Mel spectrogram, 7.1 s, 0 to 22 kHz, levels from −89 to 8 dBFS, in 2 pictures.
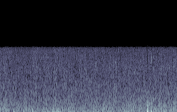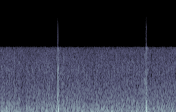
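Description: GSM full-rate codec damage runs through the whole speech clip. The sound is coded by modelling the vocal tract and exciting it with a regular pulse train that keeps only a third of the excitation samples. The result is a plainly audible buzzy, gravelly roughness over the voice, with nothing above 4 kHz. This is consistent with the original 13 kbps full-rate coder.

GSM bit errors break in three times: from 2.94 to 3.09 s, from 4.64 to 4.77 s, and from 6.36 to 6.59 s. Flipped bits reached the decoder and corrupted the filter, pitch and gain values in consecutive frames. That bends the spectrum and throws the level around, so each burst turns the speech into squawks, pops and gargling. The last burst is the longest, pointing to a run of around ten damaged frames.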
